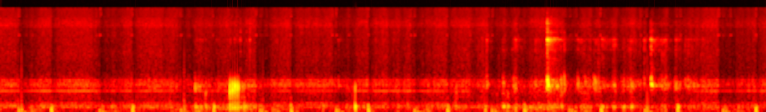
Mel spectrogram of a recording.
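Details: Own heartbeat recorded through a stethoscope for relaxation, sometimes holding breath or trying to raise the rate, with a loudly digesting stomach after lunch: soft regular low thumps, faint steady hum and rustles; normal heart sounds.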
